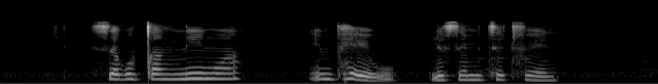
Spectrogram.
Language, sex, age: Swati, female, 21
